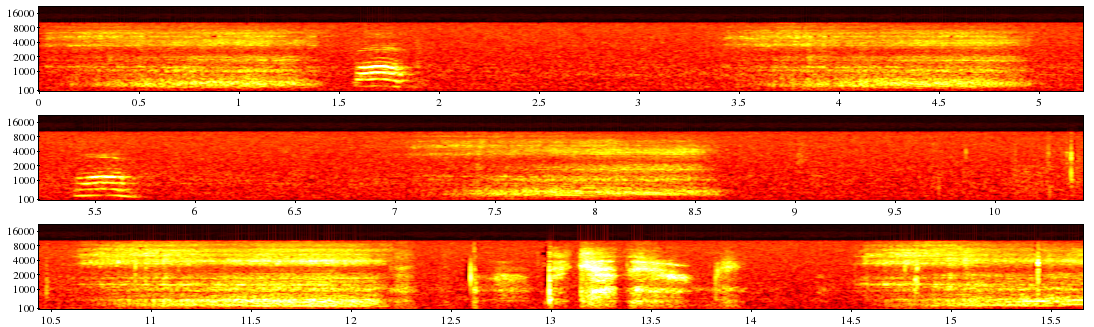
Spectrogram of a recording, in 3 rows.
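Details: Father snoring in sleep: loud, rough snores on each breath in, about 16 a minute, with short snorting sounds between some breaths.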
